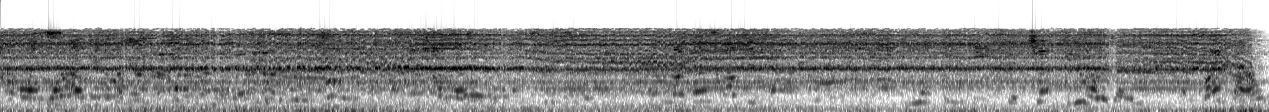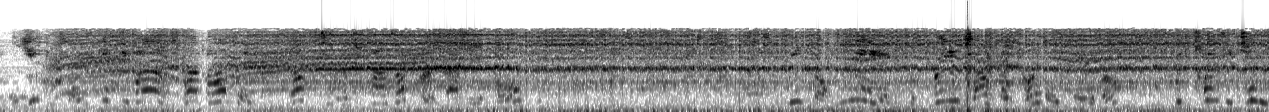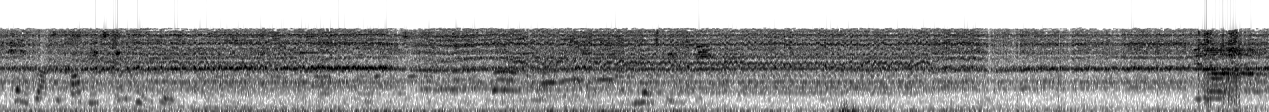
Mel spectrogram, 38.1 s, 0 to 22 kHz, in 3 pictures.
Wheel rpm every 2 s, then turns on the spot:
240, 220, 230, 220, 230, 220, 120, 150, 220, 230, 230, 230, 230, 210, 220, 220, 210, 210, 230.
none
